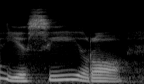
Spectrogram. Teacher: یسین ہے سیٹی والی آواز کے ساتھ پڑھا جائے گا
